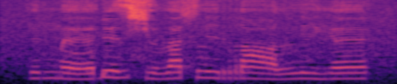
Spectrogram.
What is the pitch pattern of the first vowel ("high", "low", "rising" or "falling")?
rising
